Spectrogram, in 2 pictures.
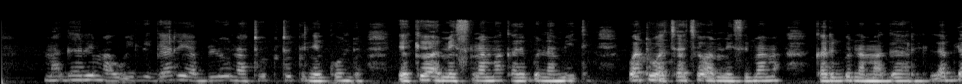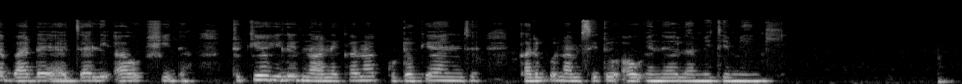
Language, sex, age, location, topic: Swahili, female, 25-35, Nairobi, finance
